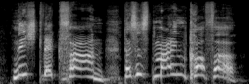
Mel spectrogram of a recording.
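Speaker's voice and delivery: put-on high-pitched desperate boy's yell; shouting. A narrator's reading. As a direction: yell after a departing wagon, very high. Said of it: "schreit Jonas". (verzweifelt hinterherschreien)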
